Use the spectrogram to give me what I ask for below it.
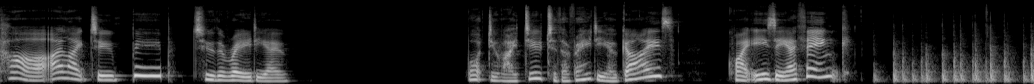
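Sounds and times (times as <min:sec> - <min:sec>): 
speech: 0:00.1 - 0:03.0, 0:04.7 - 0:08.9
hand drumming taps: 0:08.7 - 0:10.3.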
